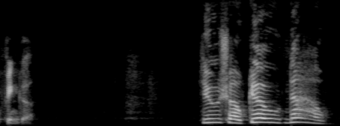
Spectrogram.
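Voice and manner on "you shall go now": high, loud, very slow elf command; fierce high order, each word stretched. A narrator's reading. Dobby pointing down at Malfoy, fiercely. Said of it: "he said fiercely".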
